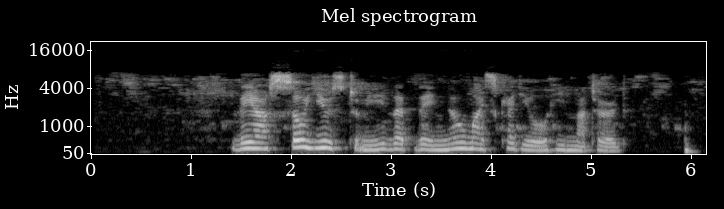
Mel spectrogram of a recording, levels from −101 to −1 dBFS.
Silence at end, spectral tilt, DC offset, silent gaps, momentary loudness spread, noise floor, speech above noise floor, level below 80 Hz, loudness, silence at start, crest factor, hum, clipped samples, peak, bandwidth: 0.15 s; -3.5 dB/octave; under 0.1%; none; 19 LU; -60 dBFS; 31 dB; -72 dBFS; -29 LUFS; 0.35 s; 20 dB; none; under 0.1%; -12 dBFS; 7.6 kHz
